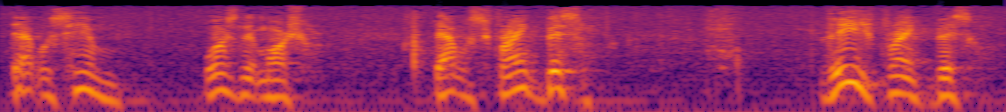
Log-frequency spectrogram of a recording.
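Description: An actor playing an eager, stammering small-town barber in a 1950s radio drama. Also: male voice, on the high side, lively intonation, normal speed, slight background noise, natural voice. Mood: excited. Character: excitable, fawning male town barber. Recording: dull lo-fi 1950s radio broadcast.

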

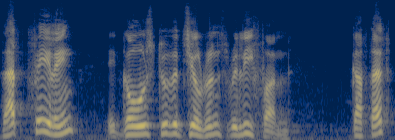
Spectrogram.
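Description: Stern old uncle, vintage radio drama. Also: male voice, high-pitched, expressive. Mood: firm, businesslike. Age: older. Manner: imperious, deliberate. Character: stern, wealthy, controlling old uncle, coolly vindictive. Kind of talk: 1940s radio acting. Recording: dull vintage radio recording.

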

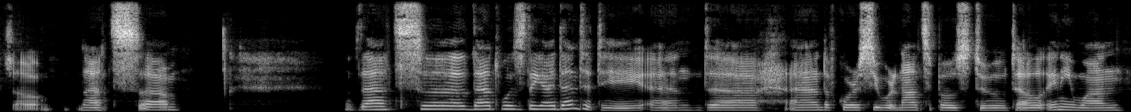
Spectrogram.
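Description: Slow gravelly Latvian-accented woman. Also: fairly low pitch, fairly even intonation. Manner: hesitant, many fillers and restarts, laughs softly. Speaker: interview guest. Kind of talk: conversational recollection.

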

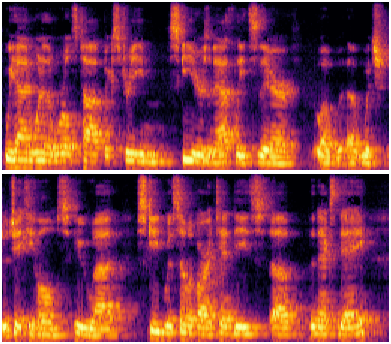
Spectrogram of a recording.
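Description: A man's voice: medium pitch, little pitch movement, slow pace. A man, a company co-founder, answering as a guest in a casual interview, hesitating often. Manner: hesitant, many uh and um. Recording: echoey, dull remote line.

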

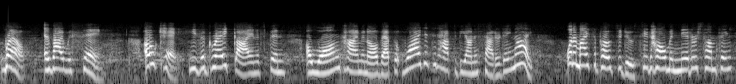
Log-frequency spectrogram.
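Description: High and chatty, a pushy young office girl in a vintage radio drama. She rattles on in a gossipy, matter-of-fact way. The recording is thin and tinny, like a telephone. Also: animated, moderate pace. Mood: complaining, gossipy. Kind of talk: classic radio drama acting.

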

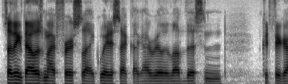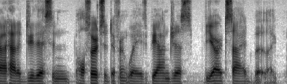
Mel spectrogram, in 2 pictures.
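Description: Young man, low flat smooth voice. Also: brisk. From Chicago area, USA. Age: young adult. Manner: thoughtful, meandering phrasing. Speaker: startup co-founder, guest. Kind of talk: casual interview answers.

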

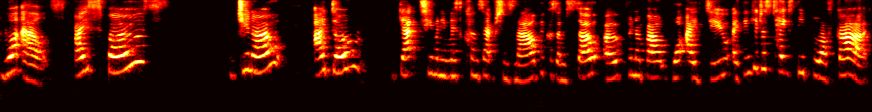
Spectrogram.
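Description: A woman with a high-pitched voice, a guest in a casual interview, who speaks bluntly and laughs often between thoughts. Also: a little slow, sharp tone, poor audio. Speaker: interview guest, adult performer.

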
